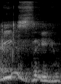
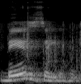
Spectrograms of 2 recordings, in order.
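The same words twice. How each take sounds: First: The first vowel sounds like 'ee'. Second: The first vowel sounds like 'eh'. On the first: The speaker calls it wrong. "não é bezerro, tem gente que fala bi" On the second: The speaker calls it right. "aqui ele tem um som do E"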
